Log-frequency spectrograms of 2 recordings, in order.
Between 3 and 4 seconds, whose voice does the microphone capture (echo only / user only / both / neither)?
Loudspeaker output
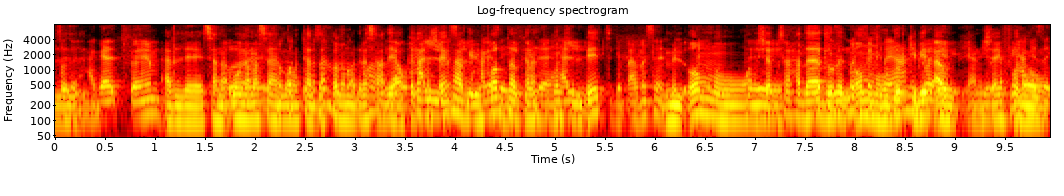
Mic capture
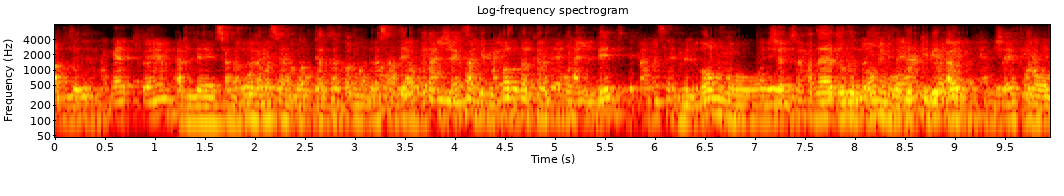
echo only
